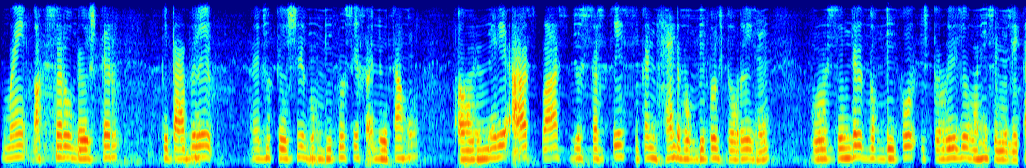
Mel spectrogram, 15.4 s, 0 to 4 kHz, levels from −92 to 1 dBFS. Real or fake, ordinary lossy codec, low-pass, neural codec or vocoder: fake; Opus, 64 kbps; 3.6 kHz; codec, 44.1 kHz, 1.7 kbps, Pupu-Codec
